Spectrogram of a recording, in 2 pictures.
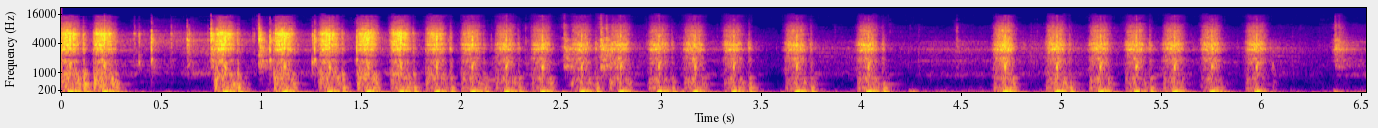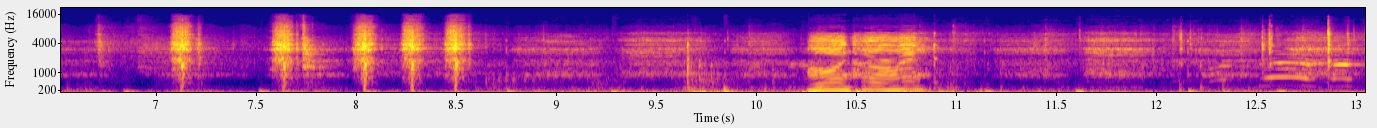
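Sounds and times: airsoft gun firing full auto: 0:00.0 - 0:04.1.

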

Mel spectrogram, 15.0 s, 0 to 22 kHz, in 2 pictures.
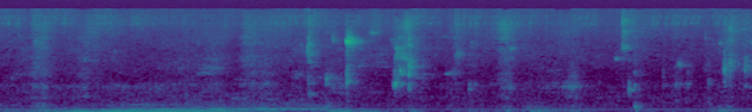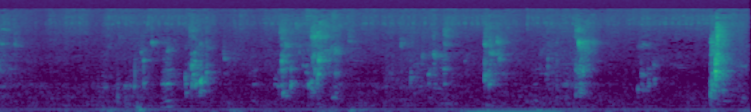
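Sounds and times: steady low hum: 0:00.0 - 0:07.0
wet sloshing of stirred mixture: 0:00.0 - 0:15.0.

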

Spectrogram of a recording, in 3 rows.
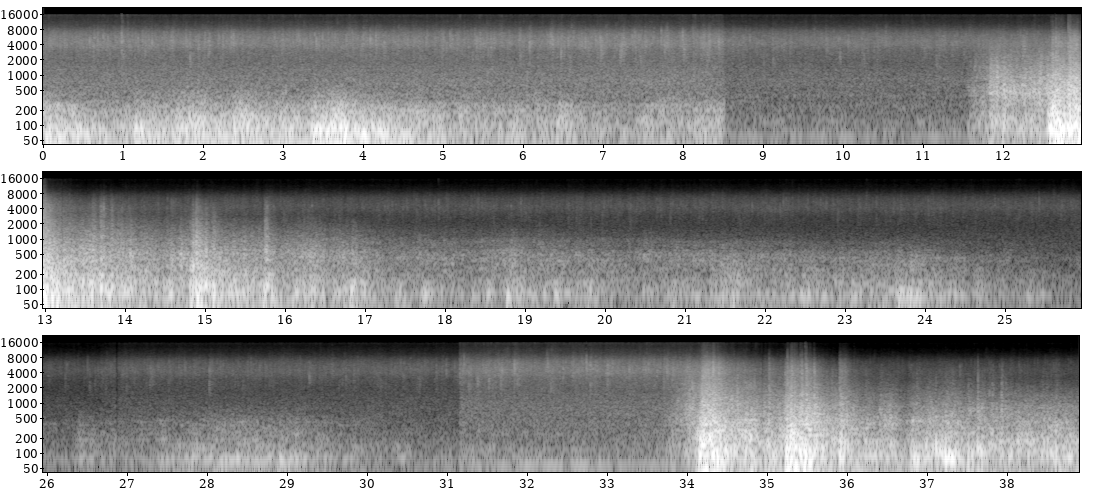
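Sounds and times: thunder crashing and rumbling: 0:00.0 - 0:06.6, 0:11.6 - 0:17.2, 0:33.8 - 0:38.9
heavy rain: 0:00.0 - 0:38.9.

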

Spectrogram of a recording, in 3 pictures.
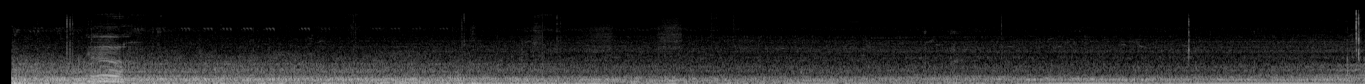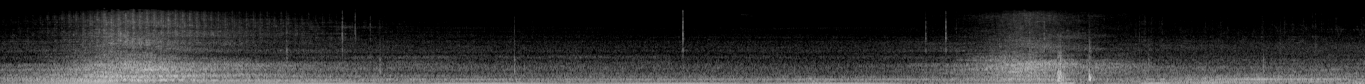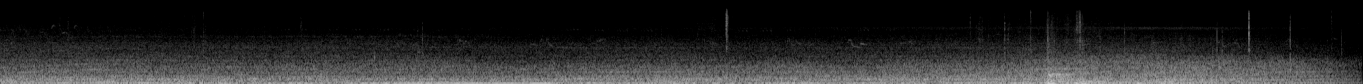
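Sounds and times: car engine and road rumble: 0:00.1 - 0:40.9
rushes of noise: 0:12.9 - 0:19.3, 0:22.4 - 0:27.5.

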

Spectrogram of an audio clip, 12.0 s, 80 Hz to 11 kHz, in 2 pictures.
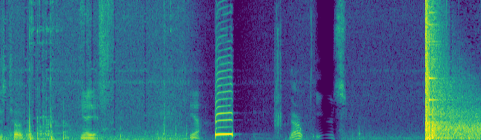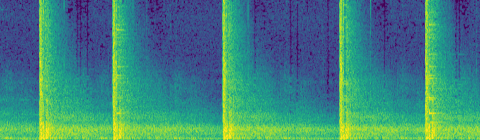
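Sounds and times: pistol shots with echo: 0:05.3 - 0:12.0.

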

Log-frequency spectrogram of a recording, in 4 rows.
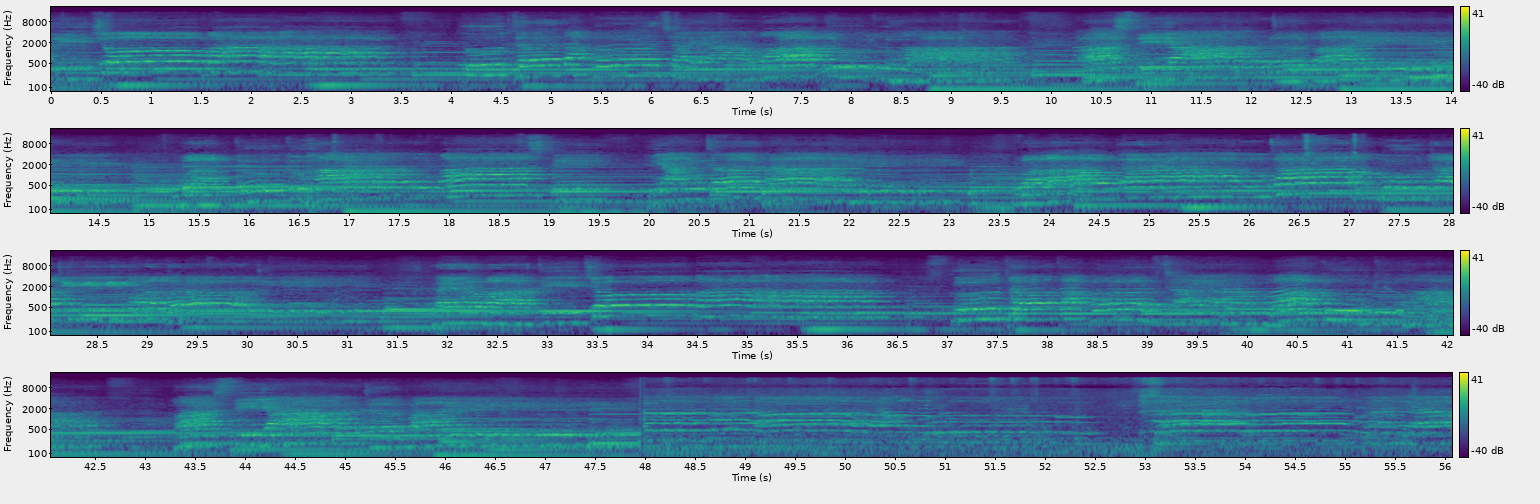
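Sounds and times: bass and keyboard chords: 0:00.0 - 0:56.0
person singing into microphone: 0:43.3 - 0:56.0.

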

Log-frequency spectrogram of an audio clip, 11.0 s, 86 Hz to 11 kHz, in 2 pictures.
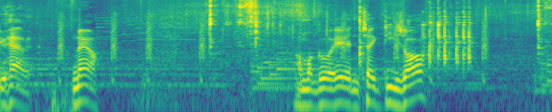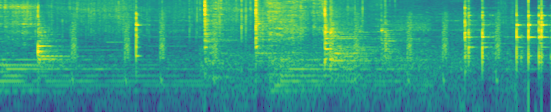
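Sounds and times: light sizzle: 0:00.0 - 0:11.0
metal spatula scraping griddle: 0:01.6 - 0:02.9, 0:04.3 - 0:10.8.

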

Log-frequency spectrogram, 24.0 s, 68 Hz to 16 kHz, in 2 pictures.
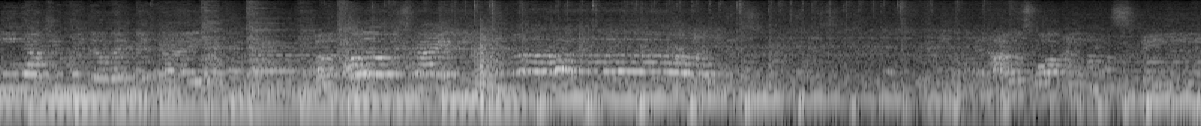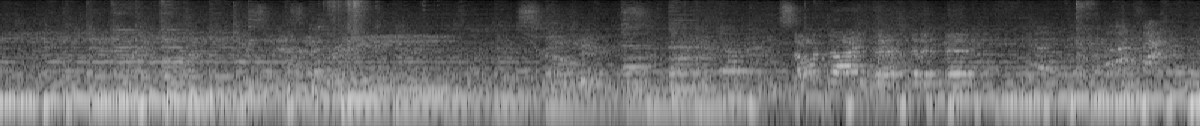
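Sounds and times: acoustic guitar strumming: 0:00.0 - 0:24.0.

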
